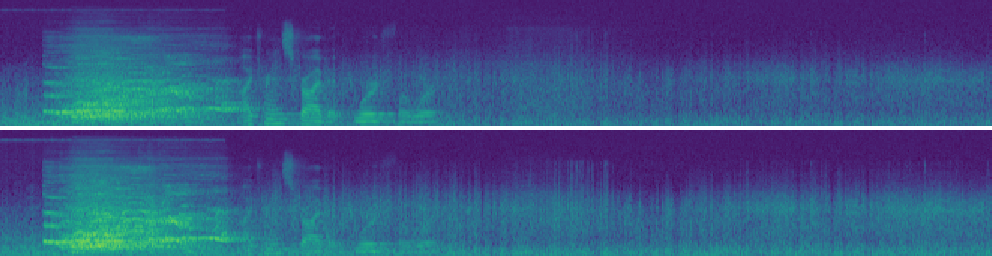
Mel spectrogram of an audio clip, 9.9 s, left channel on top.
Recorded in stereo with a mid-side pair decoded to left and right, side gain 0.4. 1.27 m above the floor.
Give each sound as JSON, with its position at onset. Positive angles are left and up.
{"t": 0.4, "sound": "a gasp", "azimuth_deg": -60, "distance_m": 1.1}
{"t": 2.4, "sound": "a man speaking", "azimuth_deg": 30, "distance_m": 0.8}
